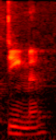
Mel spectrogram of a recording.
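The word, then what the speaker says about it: daemon: Today we're going to go over the boot sequence, the systemd demon. This is pronounced as demon, the system ctl command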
